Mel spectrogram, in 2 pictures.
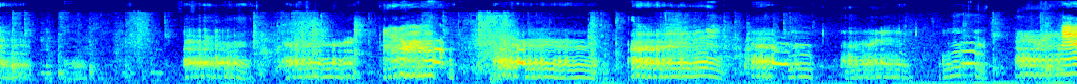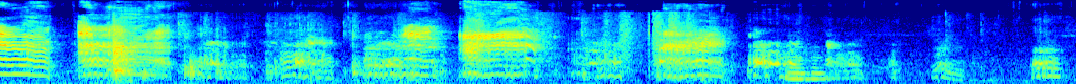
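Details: Miniature Pinscher in a fury over its box: continuous run of warbling, trembling snarls and whiny growls, rising and falling in pitch, barely pausing across the stretch.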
